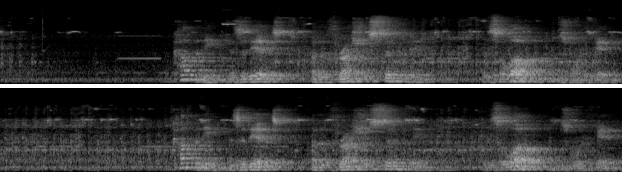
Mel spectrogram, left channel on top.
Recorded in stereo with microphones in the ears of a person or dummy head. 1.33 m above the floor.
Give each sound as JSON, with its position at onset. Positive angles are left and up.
{"t": 1.6, "sound": "a man speaking", "side_deg": -50, "distance_m": 1.1}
